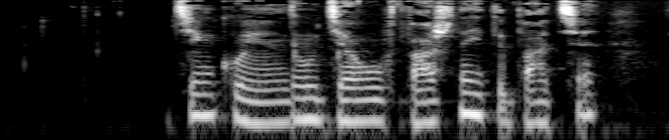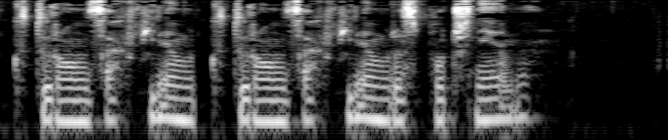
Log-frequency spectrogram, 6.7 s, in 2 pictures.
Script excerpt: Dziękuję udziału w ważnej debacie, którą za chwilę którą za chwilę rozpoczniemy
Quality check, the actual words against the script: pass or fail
pass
